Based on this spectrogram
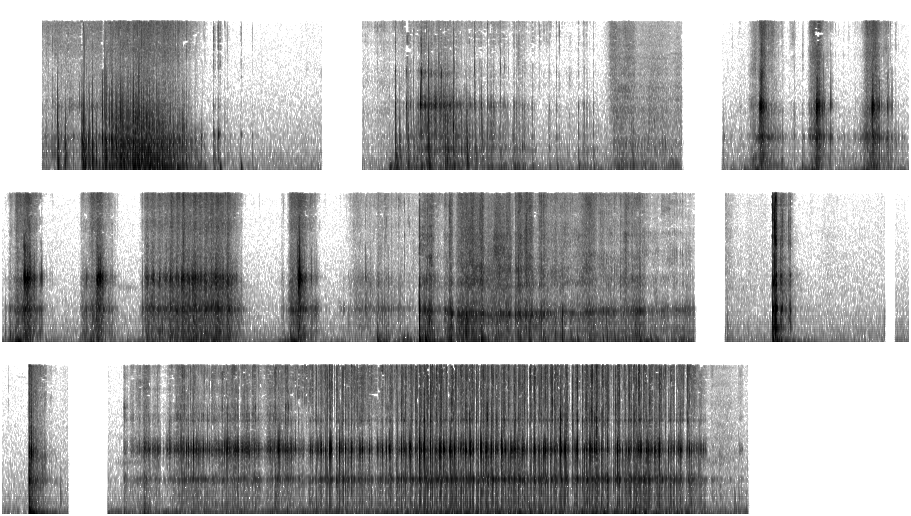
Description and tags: filtros en vaso plastico
close-up, filters, filtros, glass, plastic, plastico, vaso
